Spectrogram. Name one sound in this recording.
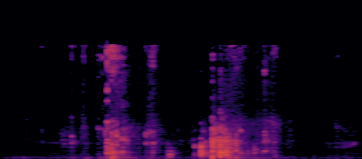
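A book's paper page rustles as it turns.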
